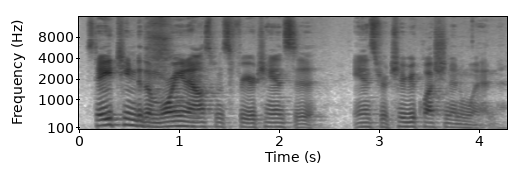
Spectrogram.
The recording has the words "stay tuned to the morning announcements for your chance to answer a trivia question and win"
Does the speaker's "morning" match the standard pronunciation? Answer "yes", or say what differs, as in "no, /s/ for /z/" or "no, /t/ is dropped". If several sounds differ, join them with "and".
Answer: no, /n/ is dropped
